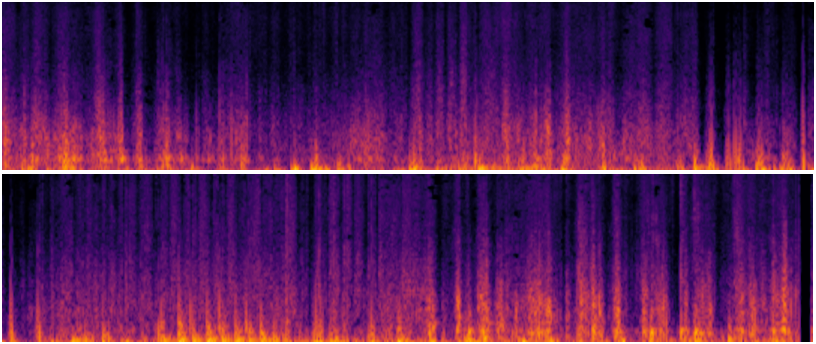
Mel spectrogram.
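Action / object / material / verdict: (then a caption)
scrape / foam microphone windscreen / foam / none. Both hands quickly scratch and rub a black foam windscreen on a silver USB microphone with their fingertips. The result is a steady, loud, low rumbling scratch with rapid crackling strokes and no ringing.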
